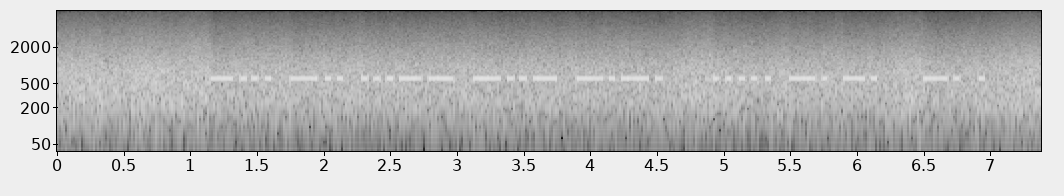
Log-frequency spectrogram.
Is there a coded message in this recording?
Yes: Morse code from 1.1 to 7.0 s, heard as a keyed tone, hand-sent with a straight key, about 26 wpm, 610 Hz, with radio static and a narrow filter. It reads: BD3XC 5NN NE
